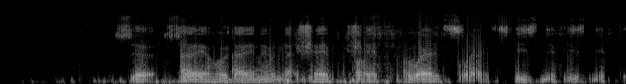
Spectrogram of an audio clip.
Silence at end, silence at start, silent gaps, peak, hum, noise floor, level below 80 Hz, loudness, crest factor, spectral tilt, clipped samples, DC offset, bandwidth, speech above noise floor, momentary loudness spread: 0.2 s; 0.6 s; none; -14 dBFS; none; -66 dBFS; -58 dBFS; -33 LUFS; 18 dB; -5 dB/octave; under 0.1%; under 0.1%; 14 kHz; 34 dB; 8 LU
